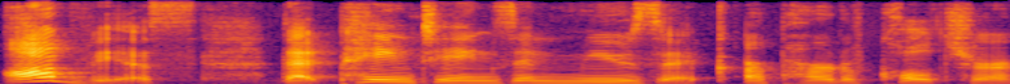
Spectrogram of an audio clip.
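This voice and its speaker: Someone with an American accent talks at a moderate pace in a very clean recording with a silent background. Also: woman. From Maryland, US. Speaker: sociology professor. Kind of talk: interview conversation.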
